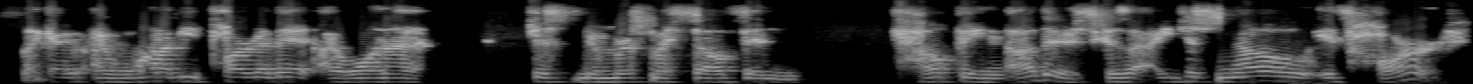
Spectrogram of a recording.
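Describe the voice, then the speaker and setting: A man's fairly high voice in a Californian accent, flat and monotone, at a moderate pace with very even loudness. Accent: Californian American. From Southern California, San Fernando Valley. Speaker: entrepreneur with spinal cord injury. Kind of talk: interview conversation. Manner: repetitive, halting with fillers.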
